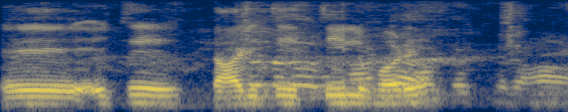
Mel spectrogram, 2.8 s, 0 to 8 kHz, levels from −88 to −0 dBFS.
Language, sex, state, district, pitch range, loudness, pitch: Bengali, male, West Bengal, Paschim Medinipur, 150-170 Hz, -16 LUFS, 160 Hz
